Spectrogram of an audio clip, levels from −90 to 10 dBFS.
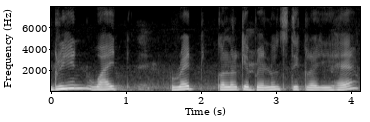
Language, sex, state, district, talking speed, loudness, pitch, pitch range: Hindi, female, Arunachal Pradesh, Lower Dibang Valley, 130 wpm, -14 LUFS, 220 Hz, 205-240 Hz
